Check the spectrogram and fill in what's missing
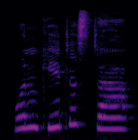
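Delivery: high-pitched, excited little voice; excited question. A narrator's reading. Gerti asks where the passage goes, high excited voice. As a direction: ask it high and agitated. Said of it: "fragte Gerti aufgeregt".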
